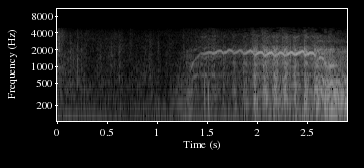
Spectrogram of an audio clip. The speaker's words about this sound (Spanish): Y este fregado caballo relinchando. Y es que está en su pesebre.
